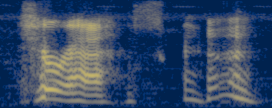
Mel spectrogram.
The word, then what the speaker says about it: Tarrasque: Terrasq? The QUE. space TARRASQUE. Got it. I thought it was TER. No. There it is. TA. Tarask.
